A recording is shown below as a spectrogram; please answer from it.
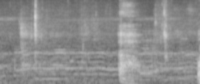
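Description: A man clears his throat once, about a second in, a short harsh sound while he eats chili sambal.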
